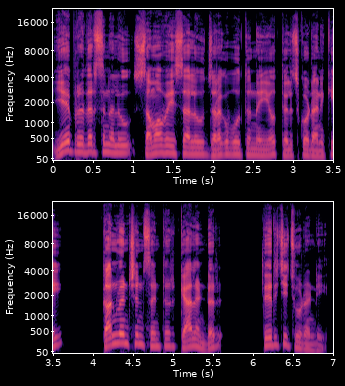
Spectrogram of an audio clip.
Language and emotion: Telugu, neutral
